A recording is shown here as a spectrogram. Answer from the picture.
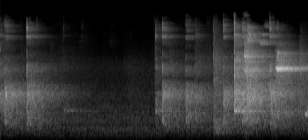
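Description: Table tennis ball clicking off paddles and table: two sharp knocks at the start, then from about halfway a rally of quick clicks, two to three a second, growing louder.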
